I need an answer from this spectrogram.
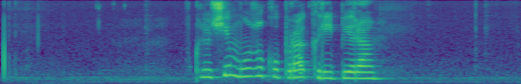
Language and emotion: Russian, neutral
